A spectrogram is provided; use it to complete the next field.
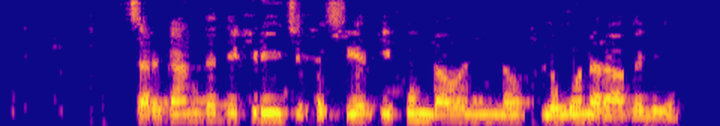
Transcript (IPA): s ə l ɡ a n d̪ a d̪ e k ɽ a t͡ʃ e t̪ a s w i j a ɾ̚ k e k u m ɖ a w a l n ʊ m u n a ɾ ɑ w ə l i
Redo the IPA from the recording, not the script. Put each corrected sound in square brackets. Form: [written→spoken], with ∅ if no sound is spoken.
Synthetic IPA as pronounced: s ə [l→ɾ] ɡ a n d̪ a d̪ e k ɽ [a→i] t͡ʃ e t̪ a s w i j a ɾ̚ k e k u m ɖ a w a l n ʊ m u n a ɾ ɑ [w→ɣ] ə l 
